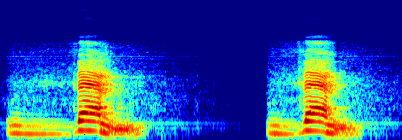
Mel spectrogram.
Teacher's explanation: You have to put out your tongue and then say the letter D sound.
